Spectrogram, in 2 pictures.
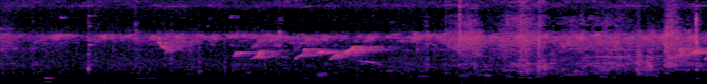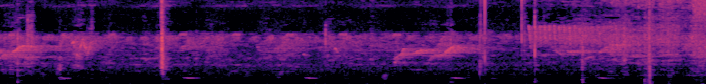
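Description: Faint outdoor ambience: small birds calling in the background in little groups of short, falling chirps, over a steady high hiss, with a few sharp clicks.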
